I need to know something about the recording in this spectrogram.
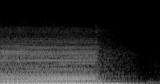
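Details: Proton Persona passenger-side power window before repair, opening via the switch. A low motor whirr with a rough, buzzy rattle runs for a second, then stops; the window motor is rattling.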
